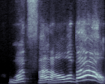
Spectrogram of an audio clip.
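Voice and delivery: belted high, slow and swooping. Mocking a voice just called annoying: Jerry Seinfeld impression. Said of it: "that's my impression right there".

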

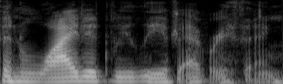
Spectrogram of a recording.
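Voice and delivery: very quiet speech. Retelling a family story, the speaker quotes a man calling the speaker's mom back, very quietly. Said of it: "he said very quietly".

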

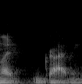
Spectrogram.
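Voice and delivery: ordinary delivery

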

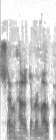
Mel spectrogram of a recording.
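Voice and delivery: acted quiet, low voice. Retelling what the general manager said to him after the event: very quiet. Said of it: "general manager very quietly says to me".

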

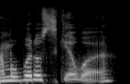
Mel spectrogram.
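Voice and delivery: high, put-on little kid voice. Asked what that voice was, the speaker repeats it: little kid voice. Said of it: "It was a little kid voice".

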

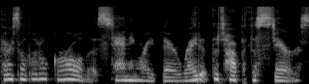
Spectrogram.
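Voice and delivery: quick, rushed, hushed stage whisper. Retelling a scene where a man at the bottom of the stairs points, imitating a half-whisper. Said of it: "And he whispers".

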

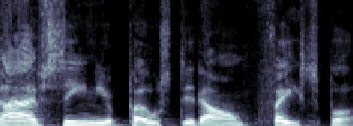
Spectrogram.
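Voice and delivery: imitated Southern accent. Retelling a confrontation, quoting the other man: put-on Southern accent. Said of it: "He doesn't really have a Southern accent".

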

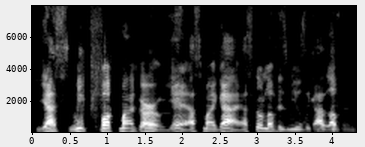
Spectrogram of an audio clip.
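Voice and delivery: put-on proud voice. Imitating a dude on a show: imitating someone sounding proud. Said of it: "very proud. Like".

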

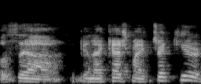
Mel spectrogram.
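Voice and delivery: strong, thick Mexican accent. On a podcast, the speaker shows how drinking brings out an accent: thick mexican accent. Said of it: "I'll start sounding more like".

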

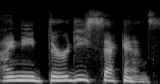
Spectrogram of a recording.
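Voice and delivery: ordinary delivery

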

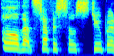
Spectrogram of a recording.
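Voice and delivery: normal talking voice

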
